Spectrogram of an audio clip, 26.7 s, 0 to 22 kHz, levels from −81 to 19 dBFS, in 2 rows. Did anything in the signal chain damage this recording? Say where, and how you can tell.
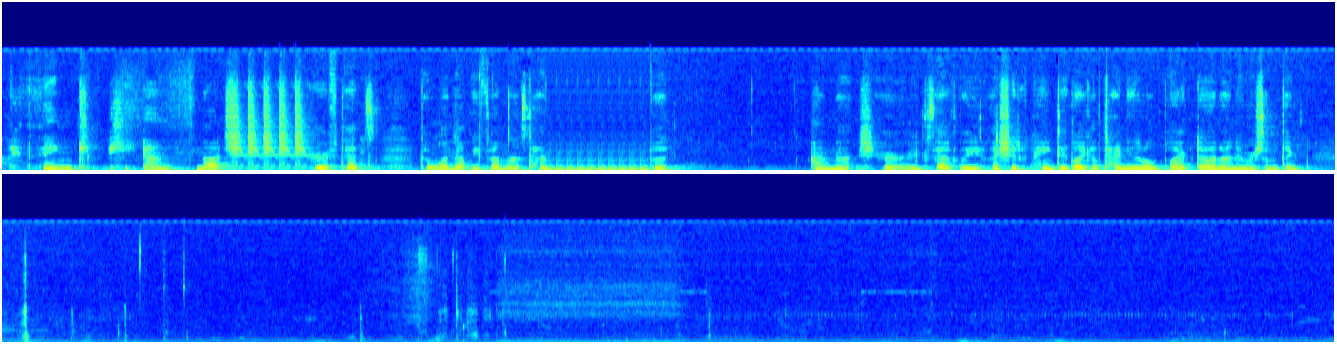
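Yes, repeated frames at the codec or storage stage: a block of about 157 ms replays four extra times at 2.46–3.09 s, and a block of about 105 ms replays nine times at 5.54–6.48 s and three times at 20.54–20.85 s. Re-decoding identical compressed frames causes the stutter. A spectrogram shows tiled identical blocks.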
